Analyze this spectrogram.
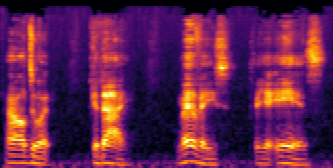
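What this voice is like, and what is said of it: Bad put-on Australian accent. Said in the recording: “My Australian accent. ... Why are you so terrible at the accent?”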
